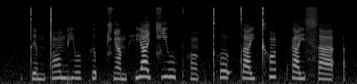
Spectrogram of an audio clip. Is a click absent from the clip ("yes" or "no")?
yes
